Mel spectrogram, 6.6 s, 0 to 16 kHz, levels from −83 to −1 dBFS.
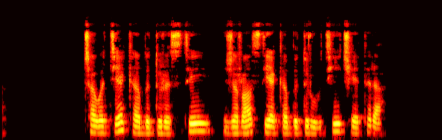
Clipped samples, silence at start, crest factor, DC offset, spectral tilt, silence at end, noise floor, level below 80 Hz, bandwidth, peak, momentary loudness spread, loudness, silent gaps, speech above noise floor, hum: under 0.1%; 1.25 s; 18 dB; under 0.1%; -2.5 dB/octave; 0.9 s; under -90 dBFS; -72 dBFS; 10 kHz; -6 dBFS; 8 LU; -22 LUFS; none; over 67 dB; none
